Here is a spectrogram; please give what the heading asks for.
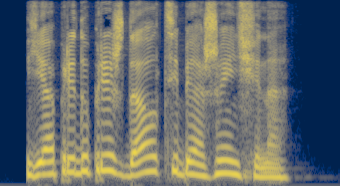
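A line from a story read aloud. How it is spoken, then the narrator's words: Gloomy. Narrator (Russian): проговорил Гемарис мрачно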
